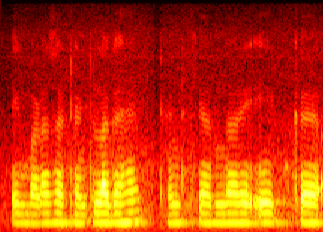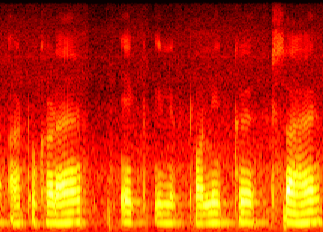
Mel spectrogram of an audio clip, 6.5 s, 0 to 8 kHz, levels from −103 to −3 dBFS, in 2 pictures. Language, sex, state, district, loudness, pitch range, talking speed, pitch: Hindi, male, Uttarakhand, Uttarkashi, -22 LUFS, 120-130 Hz, 160 wpm, 125 Hz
